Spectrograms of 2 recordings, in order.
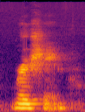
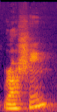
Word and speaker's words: Róisín: That is pronounced Róisín, or Róisín. Róisín is also correct.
